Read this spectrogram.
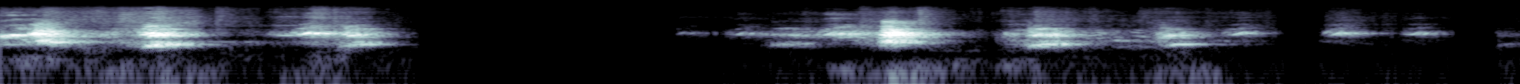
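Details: Golden Retriever during a stud session, a pair of dogs mating; a run of whining, yelping calls in short bursts, three close together, a pause of about two seconds, then several more fading into shorter yips.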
